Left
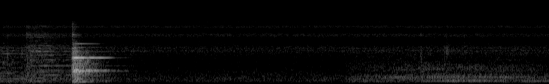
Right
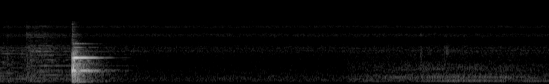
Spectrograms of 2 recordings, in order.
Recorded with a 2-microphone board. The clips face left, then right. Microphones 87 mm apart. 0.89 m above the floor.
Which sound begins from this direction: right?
Dishes clattering, at 0.7 s.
